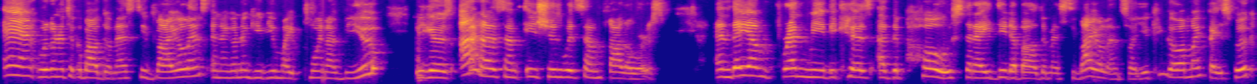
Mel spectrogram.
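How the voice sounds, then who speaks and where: A woman with a Colombian Spanish accent hosts her own livestream. Her voice sits a little high, and she talks in a warm, chatty, energetic way. She greets her viewers by name and keeps them engaged. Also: brisk. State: recovering from illness. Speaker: livestream host. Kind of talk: casual livestream talk to viewers.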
